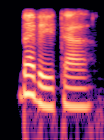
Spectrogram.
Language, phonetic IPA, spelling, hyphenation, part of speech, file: Hungarian, [ˈbɛveːtɛl], bevétel, be‧vé‧tel, noun, Hu-bevétel.ogg
- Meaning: income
